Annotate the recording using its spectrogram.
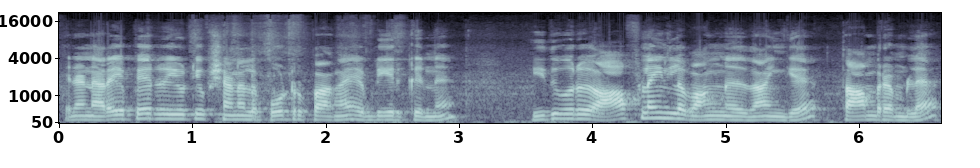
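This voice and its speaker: With a mid-range voice and a moderate pace, a man with a Tamil Nadu accent explains things casually for an unboxing vlog as a product reviewer, dropping English words in. The highs are cut off, and noticeable steady background noise is present.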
